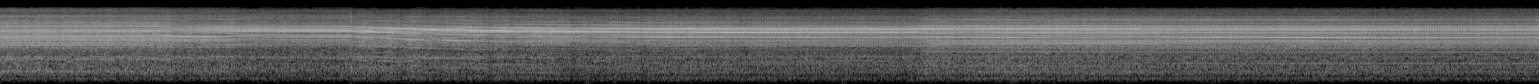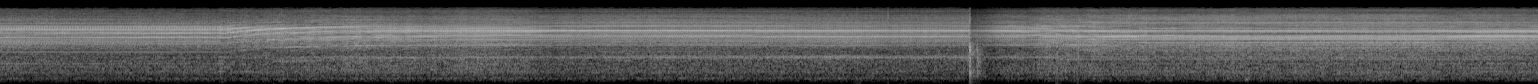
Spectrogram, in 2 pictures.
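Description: Small brushed DC motor driving a fan load, running with a steady high whine and air noise. Its pitch sags about four seconds in and climbs again sharply a little past halfway. There is a brief click near the end.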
